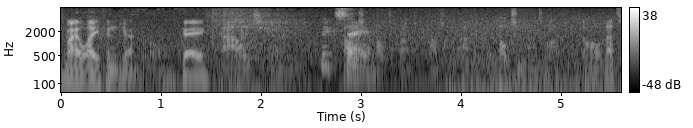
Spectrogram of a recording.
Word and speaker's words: Falchion: And we're using the Falchion pronunciation Falchion. for this one. Falchion. Not Falchion. It's Falchion.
